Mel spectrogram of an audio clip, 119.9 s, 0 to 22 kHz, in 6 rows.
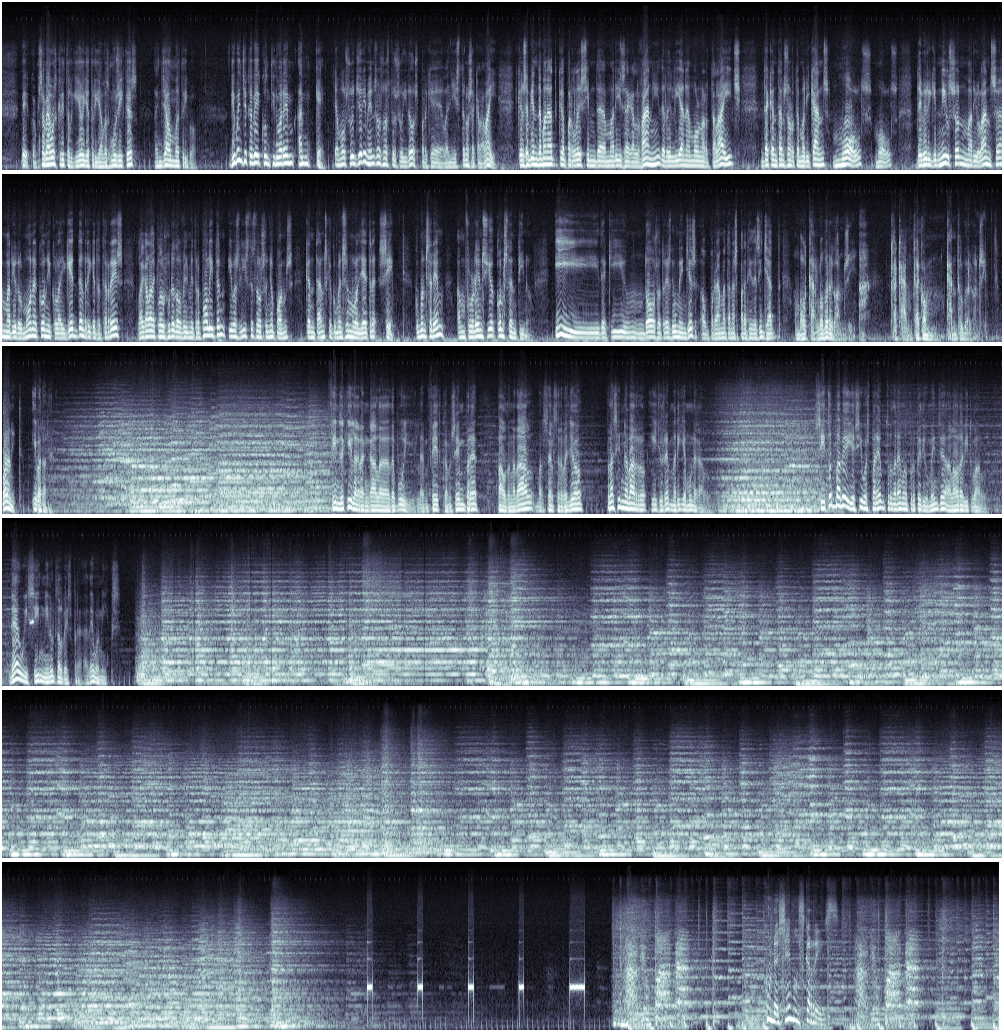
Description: Comiat del programa, amb avanç del proper i equip. Indicatiu de Ràdio 4 "Marca l'accent".
Musical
